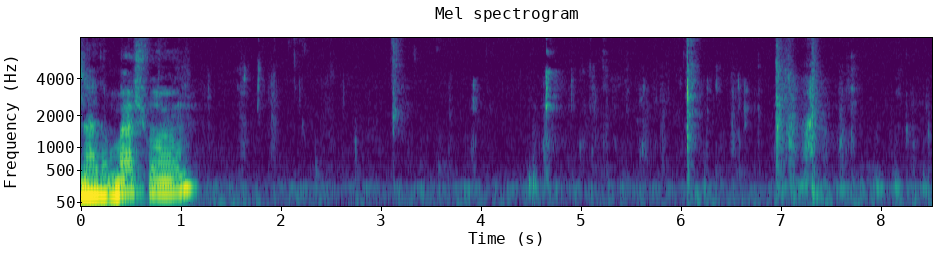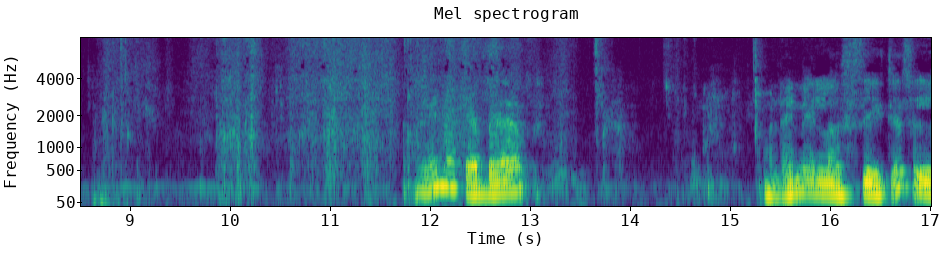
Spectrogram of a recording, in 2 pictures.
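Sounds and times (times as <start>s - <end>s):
close-up chewing with mouth clicks: 1.2s - 6.9s.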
